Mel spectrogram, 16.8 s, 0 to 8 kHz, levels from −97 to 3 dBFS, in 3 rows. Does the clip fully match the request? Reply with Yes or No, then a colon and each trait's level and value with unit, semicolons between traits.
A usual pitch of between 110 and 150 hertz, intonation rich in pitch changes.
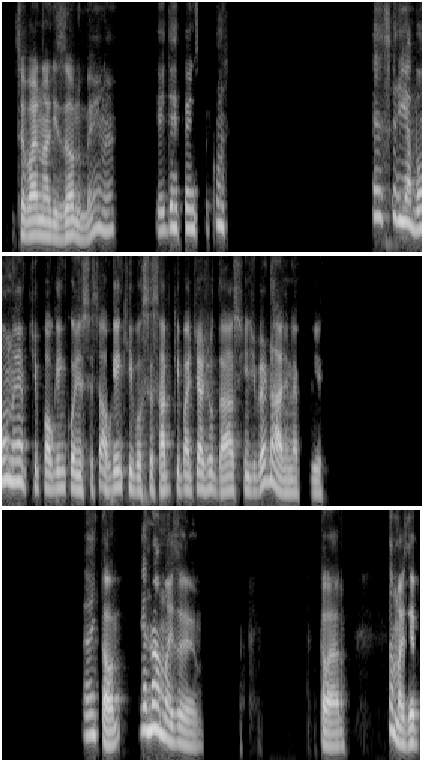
Yes: medium, 140 Hz; wide, 8.3 semitones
